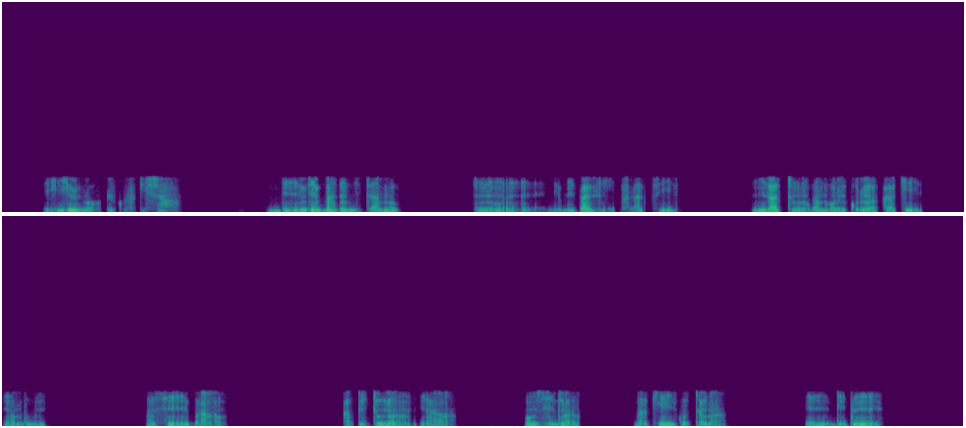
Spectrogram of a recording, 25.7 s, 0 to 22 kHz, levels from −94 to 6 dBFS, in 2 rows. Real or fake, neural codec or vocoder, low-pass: fake; autoencoder, 44.1 kHz, a latent of 192 numbers a frame, MeloTTS; 3.6 kHz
